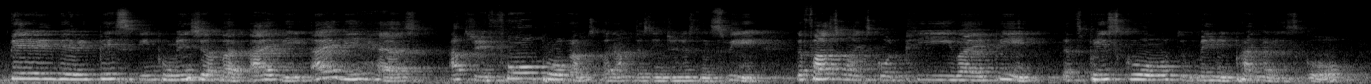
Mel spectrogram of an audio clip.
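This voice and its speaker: A Japanese woman, speaking English as a second language, gives a slow, chatty conference lecture and laughs along as she talks. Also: mid-range voice, mellow, a little hiss or hum. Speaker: international school board chair giving a lecture. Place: large conference hall. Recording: echoey hall, voice heard from far off.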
